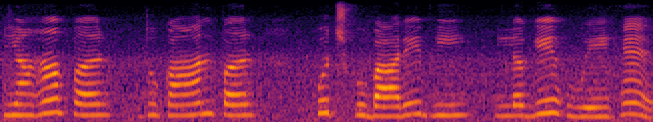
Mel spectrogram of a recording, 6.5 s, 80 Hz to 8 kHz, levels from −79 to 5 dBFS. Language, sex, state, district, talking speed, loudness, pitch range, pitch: Hindi, female, Punjab, Fazilka, 90 wpm, -18 LUFS, 245-275 Hz, 255 Hz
